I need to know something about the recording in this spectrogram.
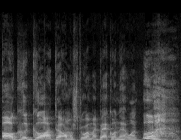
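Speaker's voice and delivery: breaking up laughing; can't hold the laugh in. Real, not acted. Laughing fit after name.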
